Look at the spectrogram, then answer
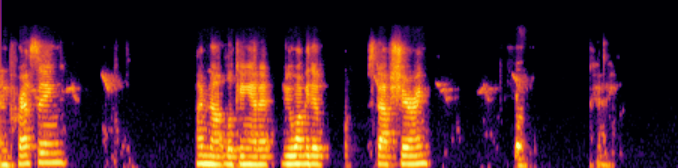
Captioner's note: chirping from a bird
